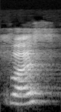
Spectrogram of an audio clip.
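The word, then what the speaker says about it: fuss: इसके सिनोनिम्स होते हैं इरिटेट, फस, अनोइय, इरिटेट, फस एनॉय। इसको हम फ्यूज नहीं बोलेंगे।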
